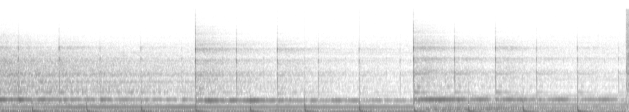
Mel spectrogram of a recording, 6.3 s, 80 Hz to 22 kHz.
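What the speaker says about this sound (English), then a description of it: "So engraving on thermos, perfect shining stainless steel. Minimum speed and full power." A 10-watt laser module mounted on a 3D printer engraves a shiny stainless steel thermos at minimum speed and full power, giving a steady low motor hum punctuated by regular ticking pulses.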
